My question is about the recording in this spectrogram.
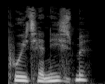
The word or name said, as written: puritanisme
